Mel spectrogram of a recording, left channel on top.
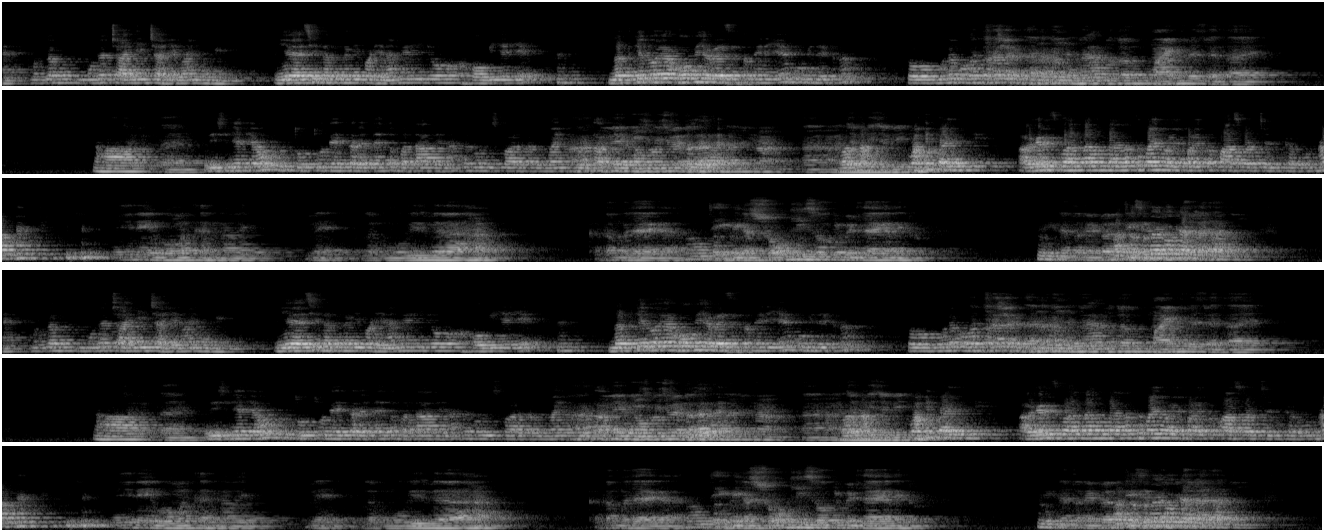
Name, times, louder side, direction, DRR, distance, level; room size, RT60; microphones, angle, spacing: voice 1, 0.0-2.2 2.7-5.3 5.5-5.7 6.1-8.5 9.1-11.0 14.1-14.7 15.2-19.8 20.1-20.4 21.6-21.9 22.3-23.0 23.4-27.4 33.3-33.7 36.8-37.1 37.5-38.7, left 1 dB, 45° left, -2 dB, 0.5 m, -26 dB
voice 2, 9.7-12.6 14.5-15.1 18.8-22.3 27.5-28.9 29.5-31.3 32.4-35.6 36.8-38.9, equal, 5° right, -7 dB, 0.8 m, -30 dB
2.5 x 2.1 x 2.5 m, 1.1 s
head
